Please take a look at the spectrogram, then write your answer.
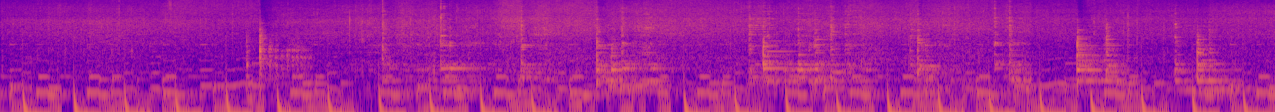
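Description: Sausages fry on a hot plancha griddle for rougail, giving a steady close sizzle broken by repeated scraping and stirring strokes of a utensil, with no talking.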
